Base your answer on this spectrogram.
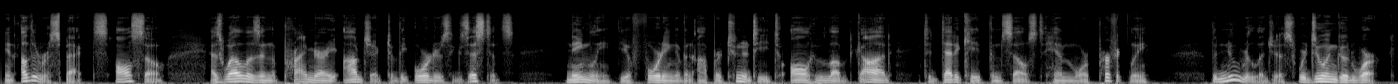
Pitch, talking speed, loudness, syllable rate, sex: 90 Hz, 170 wpm, -21 LUFS, 4.3 syllables/s, male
